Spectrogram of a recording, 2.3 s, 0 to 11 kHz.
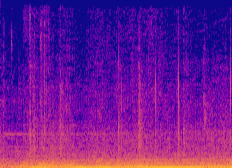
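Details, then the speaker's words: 2006 Renault Kangoo 1.5 dCi panel van after CV joint head replacement: steady low rumble turning at full lock at low speed, previous clattering gone, no clicking; CV joint normal. "önceden çatır çatır çatır çatır gelen ses şu anda yok hiçbir şekilde Ses gelmiyor Allah'a şükür"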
